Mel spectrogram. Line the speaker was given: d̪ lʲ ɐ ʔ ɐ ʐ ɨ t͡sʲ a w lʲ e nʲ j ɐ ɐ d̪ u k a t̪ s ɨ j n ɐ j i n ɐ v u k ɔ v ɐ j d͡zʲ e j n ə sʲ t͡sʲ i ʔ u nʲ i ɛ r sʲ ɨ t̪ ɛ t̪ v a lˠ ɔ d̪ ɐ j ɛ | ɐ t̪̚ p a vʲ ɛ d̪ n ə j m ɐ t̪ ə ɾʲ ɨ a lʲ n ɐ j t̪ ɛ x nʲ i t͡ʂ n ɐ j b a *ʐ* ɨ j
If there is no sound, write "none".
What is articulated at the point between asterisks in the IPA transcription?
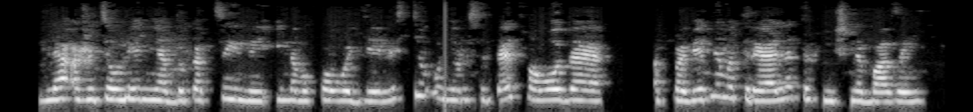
z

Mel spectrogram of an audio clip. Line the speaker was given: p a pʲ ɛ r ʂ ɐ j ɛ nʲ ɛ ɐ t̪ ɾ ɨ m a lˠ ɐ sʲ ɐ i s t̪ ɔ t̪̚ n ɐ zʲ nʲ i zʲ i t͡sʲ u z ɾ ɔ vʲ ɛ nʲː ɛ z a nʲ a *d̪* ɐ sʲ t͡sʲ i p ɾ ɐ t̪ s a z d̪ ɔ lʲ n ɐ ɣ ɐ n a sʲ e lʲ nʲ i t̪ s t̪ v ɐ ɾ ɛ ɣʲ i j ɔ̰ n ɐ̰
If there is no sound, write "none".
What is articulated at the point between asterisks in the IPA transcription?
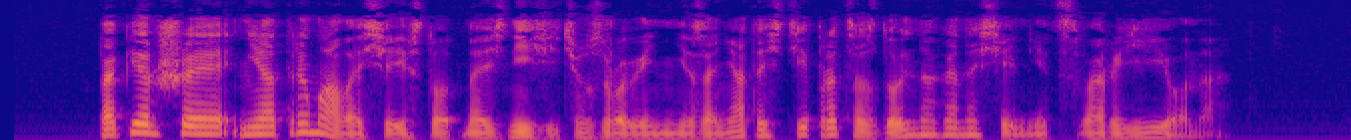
t̪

